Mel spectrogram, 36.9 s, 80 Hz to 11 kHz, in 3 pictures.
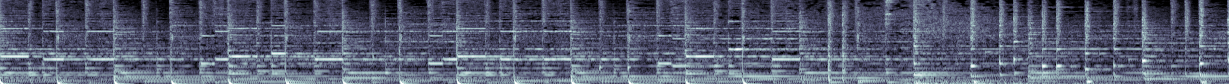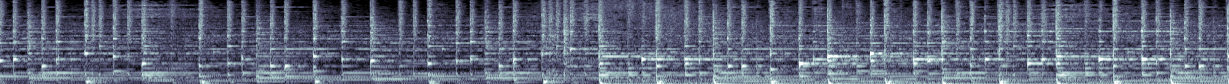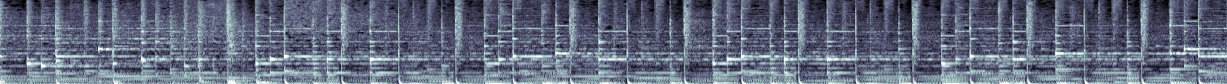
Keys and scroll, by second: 26.7 ctrl+z.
